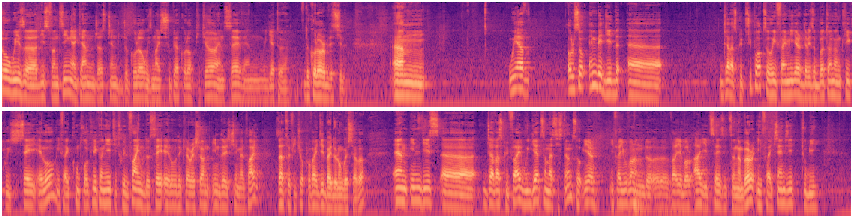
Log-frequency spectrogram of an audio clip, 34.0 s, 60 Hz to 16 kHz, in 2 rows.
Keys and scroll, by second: 4.9 ctrl+s.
